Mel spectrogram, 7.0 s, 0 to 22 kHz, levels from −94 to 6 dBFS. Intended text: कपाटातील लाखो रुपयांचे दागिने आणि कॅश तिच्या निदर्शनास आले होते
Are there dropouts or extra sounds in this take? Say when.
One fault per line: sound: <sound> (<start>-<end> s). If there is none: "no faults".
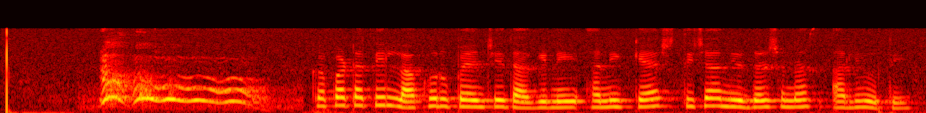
sound: bark (0.7-2.0 s)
